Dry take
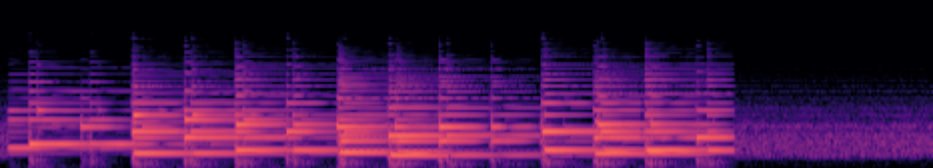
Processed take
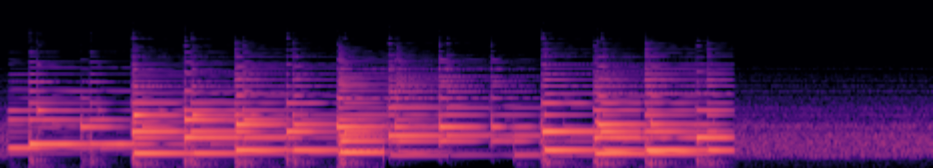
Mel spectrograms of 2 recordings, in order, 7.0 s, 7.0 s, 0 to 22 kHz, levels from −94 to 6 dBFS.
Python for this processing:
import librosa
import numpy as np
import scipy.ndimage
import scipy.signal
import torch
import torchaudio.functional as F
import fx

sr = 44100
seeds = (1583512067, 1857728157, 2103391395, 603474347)

y = fx.highpass(x, sr, hz=840.0, slope=12, at=(2.88, 3.86))
y = F.gain(torch.from_numpy(y), 4.0).numpy()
